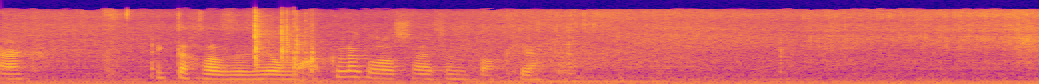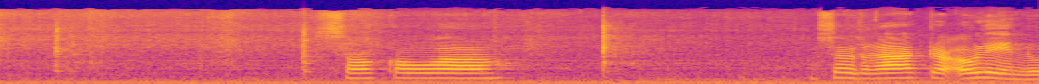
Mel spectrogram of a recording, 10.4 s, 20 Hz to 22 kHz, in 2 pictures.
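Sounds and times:
speech: 0.0 - 3.0, 6.9 - 7.8, 9.2 - 10.3
low hum: 0.0 - 10.3
mixture being stirred in a bowl: 3.7 - 8.5.

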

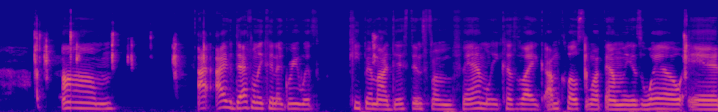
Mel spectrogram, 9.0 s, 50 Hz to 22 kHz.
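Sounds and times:
keyboard typing: 0.4 - 2.6
speech: 0.8 - 1.6, 2.5 - 8.9.

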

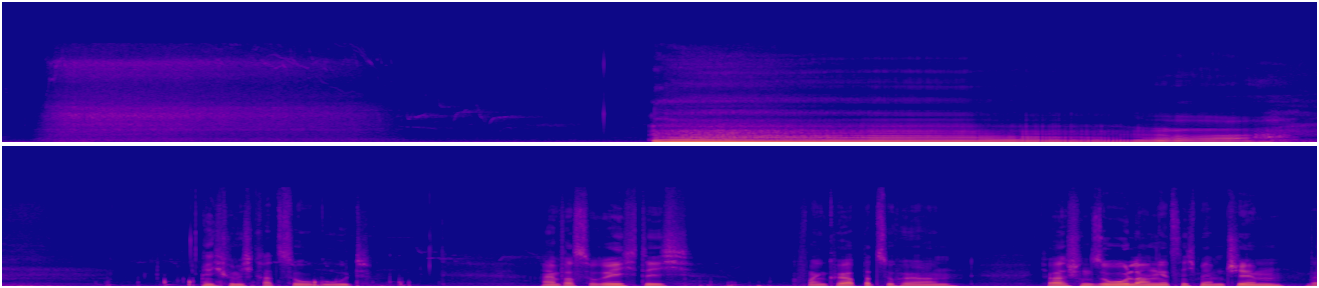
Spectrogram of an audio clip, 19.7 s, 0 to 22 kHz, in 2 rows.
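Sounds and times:
person taking a deep breath: 0.2 - 3.0, 4.9 - 7.6, 9.4 - 10.7, 13.1 - 13.8, 17.2 - 17.6
speech: 11.4 - 12.7, 13.9 - 15.1, 15.9 - 17.1, 17.7 - 19.7.

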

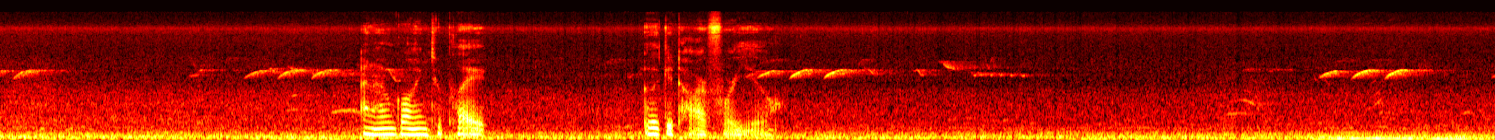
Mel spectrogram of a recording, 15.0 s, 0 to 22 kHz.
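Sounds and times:
bird singing short bright whistled phrases: 0.0 - 0.8, 1.9 - 4.4, 7.5 - 10.4, 12.7 - 14.9
speech: 3.6 - 5.0, 6.4 - 7.8.

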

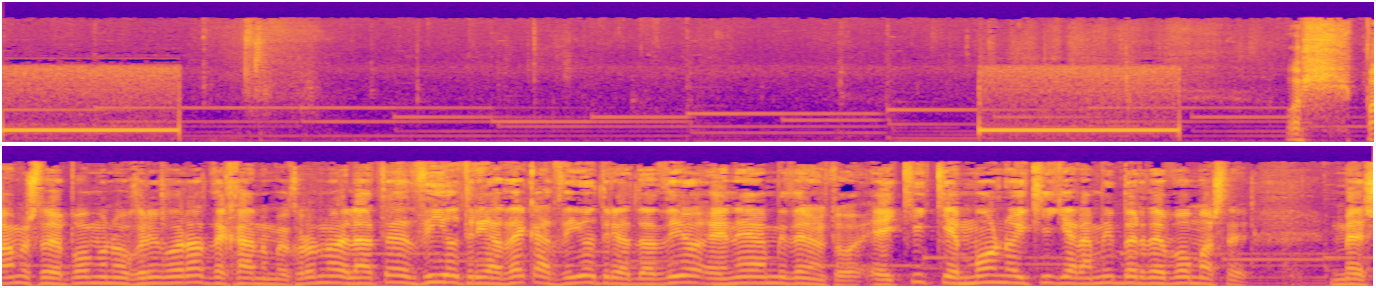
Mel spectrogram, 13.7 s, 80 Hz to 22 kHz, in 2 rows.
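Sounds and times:
unanswered phone call ringback tones: 0.0 - 1.0, 4.9 - 5.9
speech: 6.4 - 13.7.

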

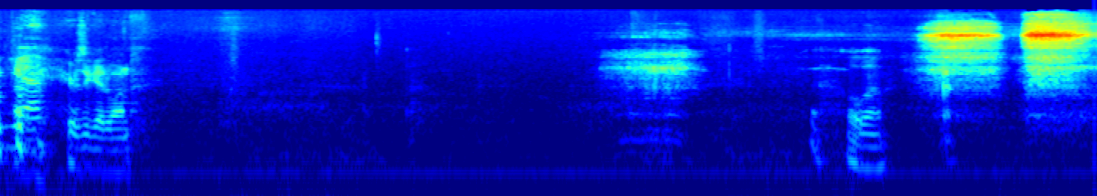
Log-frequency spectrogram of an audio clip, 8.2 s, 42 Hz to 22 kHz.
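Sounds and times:
speech: 0.0 - 1.2, 6.1 - 8.0
low steady hum: 0.0 - 8.2
woman snoring in her sleep: 4.5 - 5.4, 6.9 - 8.2.

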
